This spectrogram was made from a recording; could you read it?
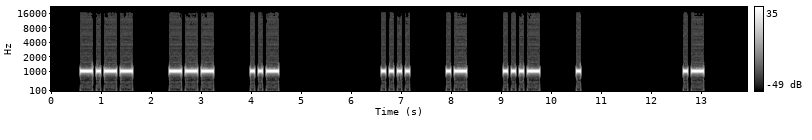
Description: Morse code, heard as a keyed tone, about 15 wpm, spaced as for 8 wpm, 1000 Hz. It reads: YOU HAVE A
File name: qotdfiles / 8wpm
